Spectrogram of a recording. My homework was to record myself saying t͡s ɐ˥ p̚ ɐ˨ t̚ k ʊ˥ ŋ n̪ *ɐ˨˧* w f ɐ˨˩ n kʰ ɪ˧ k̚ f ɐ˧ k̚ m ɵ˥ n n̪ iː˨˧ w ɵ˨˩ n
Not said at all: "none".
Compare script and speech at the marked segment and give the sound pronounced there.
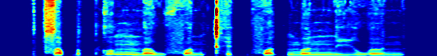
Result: ɐ˨˩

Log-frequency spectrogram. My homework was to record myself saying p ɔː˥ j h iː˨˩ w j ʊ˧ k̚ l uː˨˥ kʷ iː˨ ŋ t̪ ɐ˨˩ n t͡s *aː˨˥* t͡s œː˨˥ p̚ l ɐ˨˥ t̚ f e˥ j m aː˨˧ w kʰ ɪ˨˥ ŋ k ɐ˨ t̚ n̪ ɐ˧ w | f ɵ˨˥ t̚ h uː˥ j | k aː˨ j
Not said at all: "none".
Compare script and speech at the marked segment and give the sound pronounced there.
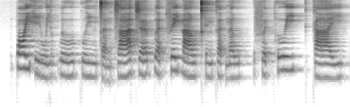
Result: aː˨˥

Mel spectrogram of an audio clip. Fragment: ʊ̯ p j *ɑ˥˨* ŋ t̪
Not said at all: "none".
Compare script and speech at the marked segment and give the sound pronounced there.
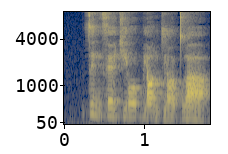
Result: ɑ˥˨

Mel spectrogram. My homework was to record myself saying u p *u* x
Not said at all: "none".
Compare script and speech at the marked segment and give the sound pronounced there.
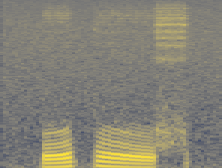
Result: u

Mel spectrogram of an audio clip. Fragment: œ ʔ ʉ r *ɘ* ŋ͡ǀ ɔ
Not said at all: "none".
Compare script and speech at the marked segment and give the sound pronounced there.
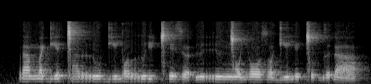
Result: ʉ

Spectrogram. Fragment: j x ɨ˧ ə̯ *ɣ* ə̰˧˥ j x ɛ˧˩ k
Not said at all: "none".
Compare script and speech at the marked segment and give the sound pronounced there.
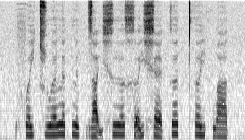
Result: x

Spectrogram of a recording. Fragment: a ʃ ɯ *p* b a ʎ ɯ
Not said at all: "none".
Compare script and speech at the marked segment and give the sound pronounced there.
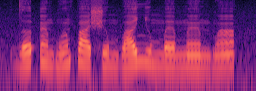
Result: m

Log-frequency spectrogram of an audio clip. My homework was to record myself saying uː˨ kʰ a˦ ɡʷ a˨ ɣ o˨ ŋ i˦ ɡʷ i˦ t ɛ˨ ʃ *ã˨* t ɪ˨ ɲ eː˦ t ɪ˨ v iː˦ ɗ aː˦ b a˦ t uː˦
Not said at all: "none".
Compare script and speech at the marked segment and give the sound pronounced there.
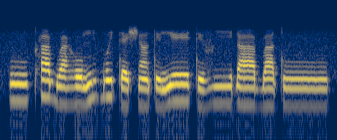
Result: ã˨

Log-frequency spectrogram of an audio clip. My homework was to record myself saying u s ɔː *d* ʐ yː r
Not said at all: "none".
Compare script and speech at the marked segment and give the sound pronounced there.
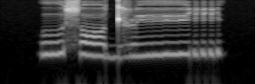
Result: d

